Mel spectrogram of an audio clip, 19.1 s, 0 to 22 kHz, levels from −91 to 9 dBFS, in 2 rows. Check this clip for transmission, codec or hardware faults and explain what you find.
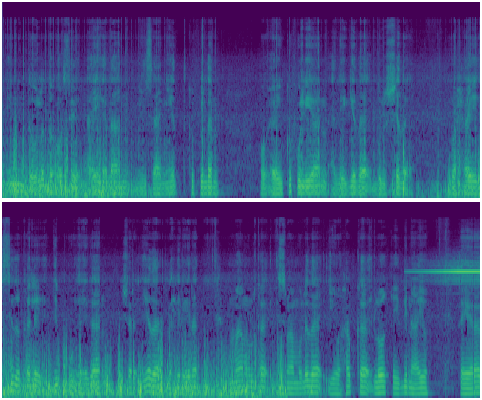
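Three faults are audible in the speech: heavy codec damage throughout, a padded block size mismatch in the first half, and a feedback squeal at the end.

Low-delay AAC compression runs through the whole clip. The damage is heavy and most likely comes from AAC-ELD at around 24 kbps. Its short frames cannot separate the voice's harmonics cleanly, and at this low bitrate too few bits remain to code them. Noise fills the gaps between harmonics, so the voice sounds rough and grainy, and the top band sounds dulled or synthetic rather than natural.

The block size mismatch (padded) runs from 0.00 to 9.62 s and ends just before "sidoo kale dib u". One stage hands over blocks shorter than the next stage reads, which fits 1024-sample writes, and the shortfall in each block is filled with silence. Those repeated gaps produce a 38.3 Hz buzz under the voice. The speech also plays at 0.889 times normal speed and sounds drawn out.

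A loudspeaker feedback squeal starts at 17.59 s, right after "ismaamulada iyo habka loo", and lasts to the end of the clip. A microphone picks up the loudspeaker it feeds, and at 5.2 kHz the loop gain rises above one. That frequency feeds on itself and swells over roughly a second into a piercing single tone, ending up roughly 10 dB louder than the speech.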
